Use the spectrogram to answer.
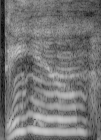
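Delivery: high, drawn-out amazed damn; a fan floored by the promo; stunned damn. Retold or imitated. Fan watching Owens reacting with an amazed high damn.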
